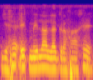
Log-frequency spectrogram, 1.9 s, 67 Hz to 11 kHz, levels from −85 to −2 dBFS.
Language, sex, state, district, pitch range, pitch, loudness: Hindi, male, Arunachal Pradesh, Lower Dibang Valley, 135-155 Hz, 145 Hz, -14 LUFS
